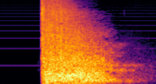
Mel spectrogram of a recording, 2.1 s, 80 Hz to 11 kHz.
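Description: A single sharp rifle shot from a 1920 Remington Model 8 semi-automatic in .35 Remington cracks loudly after a brief silence, then rings out and decays over about a second and a half.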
